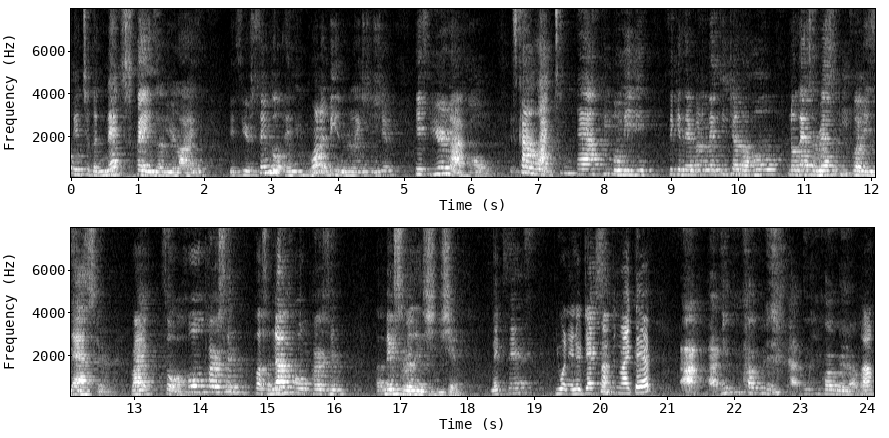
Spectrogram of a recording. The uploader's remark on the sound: "Live Anniversary Show". The second instalment to our anniversary special, live from Downtown Vancouver.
